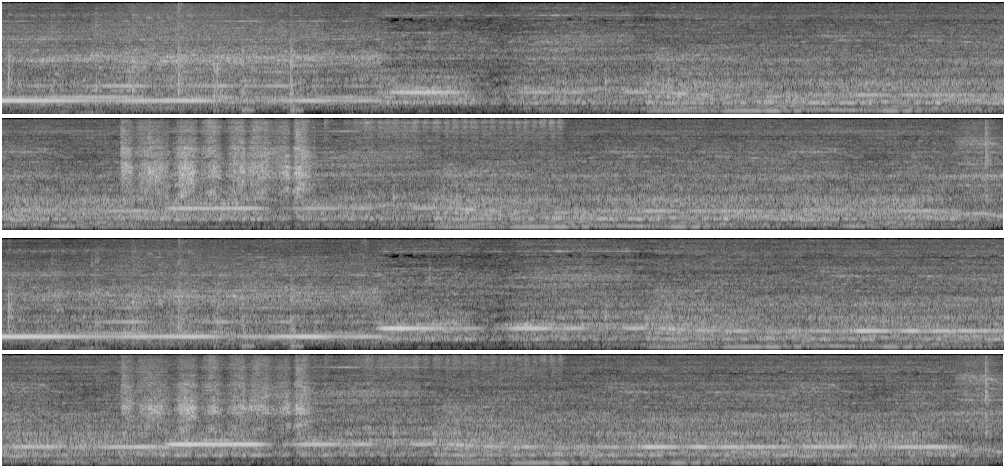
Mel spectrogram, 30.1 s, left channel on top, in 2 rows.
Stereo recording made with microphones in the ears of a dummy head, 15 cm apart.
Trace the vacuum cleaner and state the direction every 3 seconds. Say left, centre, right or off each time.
left, left, centre, centre, centre, centre, centre, centre, centre, centre.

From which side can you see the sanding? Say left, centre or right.
left.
